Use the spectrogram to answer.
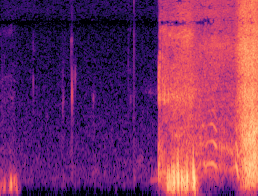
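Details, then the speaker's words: A podcaster's own mechanical ventilator, recorded while he speaks: near silence, then a mechanical whoosh with low thumping and a rising airy hiss. "My name is. That noise you're hearing is my ventilator."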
